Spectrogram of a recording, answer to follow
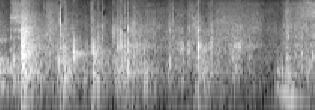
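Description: Paper handling: crinkling and irregular small clicks and taps as a glossy card folder is handled and its flap lifted open.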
